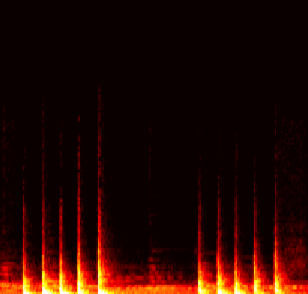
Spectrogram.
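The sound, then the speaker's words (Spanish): Someone knocks on a wooden door, five quick, solid raps, a brief pause, then another round of five. The knocks are clear, with no talking. “El chanchito se acababa de sentar para descansar un rato cuando alguien llamó a la puerta.”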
